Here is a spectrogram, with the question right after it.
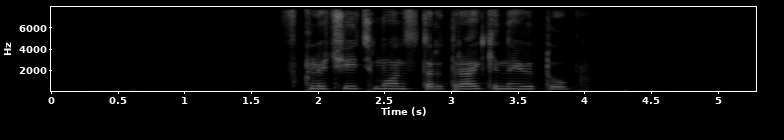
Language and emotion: Russian, neutral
